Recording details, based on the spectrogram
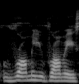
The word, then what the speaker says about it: Romi: Mori, is it Mori Mori? – Oh, Romi. So R-O-M-I. R-O-M-I. Yeah. R-O-M-I.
